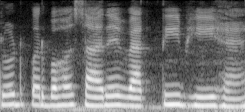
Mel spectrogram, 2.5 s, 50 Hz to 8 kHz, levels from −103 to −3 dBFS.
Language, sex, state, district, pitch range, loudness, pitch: Hindi, female, Jharkhand, Garhwa, 225-245 Hz, -13 LUFS, 235 Hz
